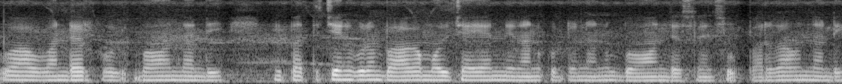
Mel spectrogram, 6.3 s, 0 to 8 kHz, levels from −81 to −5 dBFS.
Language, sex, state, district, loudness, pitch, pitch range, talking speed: Telugu, female, Telangana, Karimnagar, -19 LUFS, 145 Hz, 135-145 Hz, 160 wpm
